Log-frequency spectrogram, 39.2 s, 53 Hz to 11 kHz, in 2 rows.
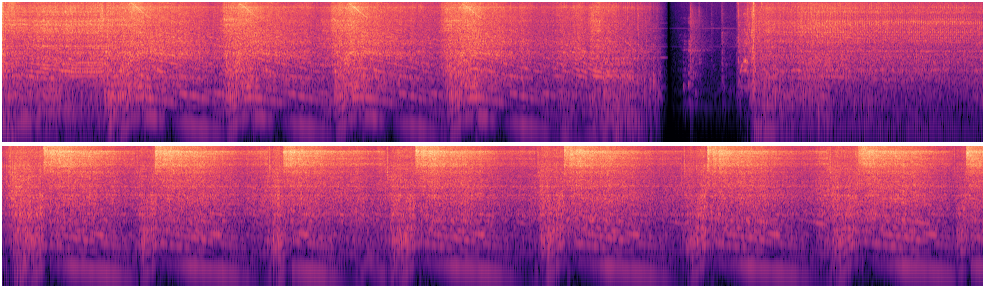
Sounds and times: Car: 0.0 - 13.3, 14.7 - 39.2
Medium engine (mid frequency): 0.0 - 13.4, 14.7 - 39.2.

